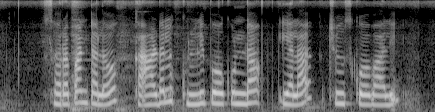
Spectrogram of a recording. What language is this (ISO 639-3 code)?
tel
